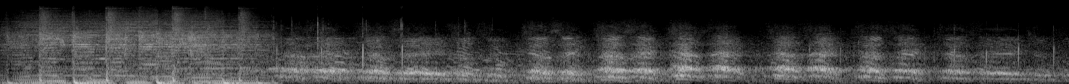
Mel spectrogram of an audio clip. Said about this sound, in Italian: Abbiamo sentito i cori dei tifosi del Chelsea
